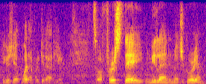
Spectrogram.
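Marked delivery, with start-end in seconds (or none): 0.2-1.2 quiet, dismissive mock sarcasm, dropping lower; imitating a brother's low-key sarcasm; sarcastic brush-off. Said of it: "It's very sarcastic".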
